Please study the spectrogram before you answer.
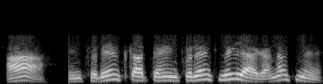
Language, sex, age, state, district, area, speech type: Hindi, male, 60+, Bihar, Samastipur, urban, conversation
